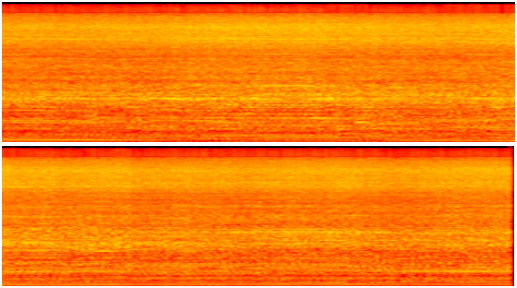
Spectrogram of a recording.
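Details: Engine with a low oil pressure warning light drops from a light rev and settles into a smooth, steady idle with no knock or tick; mechanically healthy, normal idle.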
